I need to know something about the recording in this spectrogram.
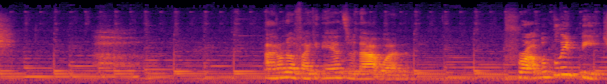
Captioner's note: sigh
